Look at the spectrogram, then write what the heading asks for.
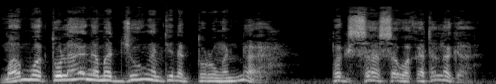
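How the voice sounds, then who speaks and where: Give me a husky, expressive father. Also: high voice, moderate pace, no echo, studio quality. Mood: suspicious. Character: concerned father and husband in a troubled family. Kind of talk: Ilocano radio drama acting.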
